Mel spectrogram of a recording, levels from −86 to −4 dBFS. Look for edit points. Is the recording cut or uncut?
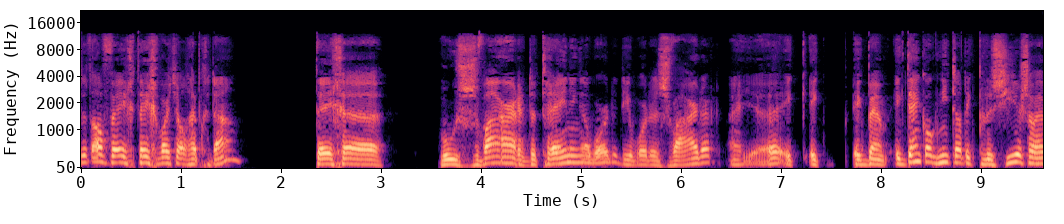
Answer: uncut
